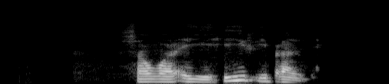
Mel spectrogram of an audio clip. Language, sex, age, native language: Icelandic, male, 50-59, Icelandic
